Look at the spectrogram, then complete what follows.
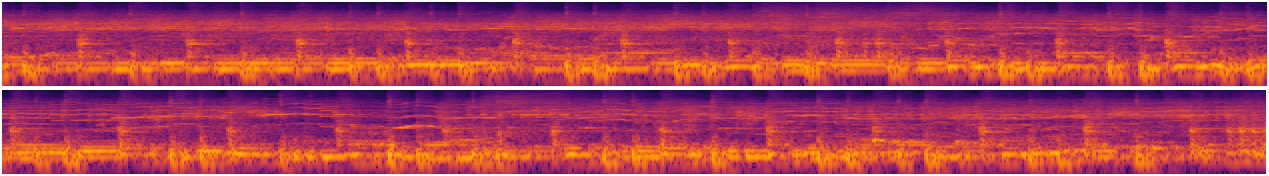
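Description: Live punk rock trio playing: electric guitar, electric bass and a drum kit, with a steady driving drum beat.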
